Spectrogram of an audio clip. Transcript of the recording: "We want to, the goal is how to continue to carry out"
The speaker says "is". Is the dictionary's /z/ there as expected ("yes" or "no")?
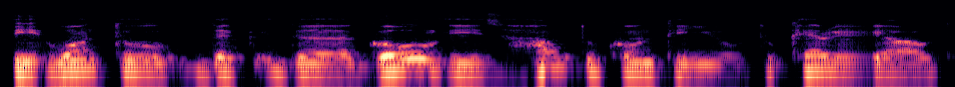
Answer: yes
